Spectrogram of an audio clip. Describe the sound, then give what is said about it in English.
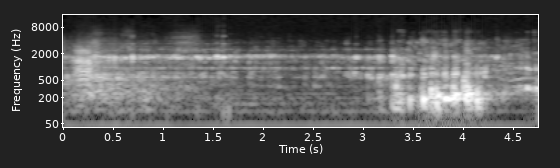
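A sink's plumbing makes a continuous gurgling, rushing water noise that swells louder near the end, with a low rumble underneath. “It's the plumbing”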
